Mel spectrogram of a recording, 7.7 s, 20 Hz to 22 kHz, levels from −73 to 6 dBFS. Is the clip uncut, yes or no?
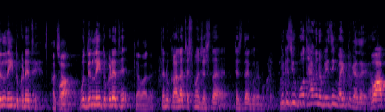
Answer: no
